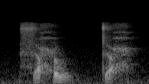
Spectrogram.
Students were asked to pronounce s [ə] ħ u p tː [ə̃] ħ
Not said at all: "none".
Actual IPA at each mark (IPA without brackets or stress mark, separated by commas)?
ə, ə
